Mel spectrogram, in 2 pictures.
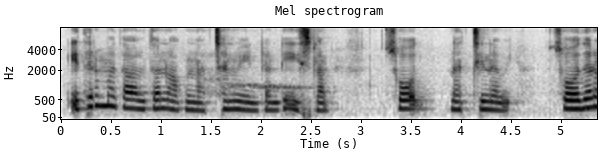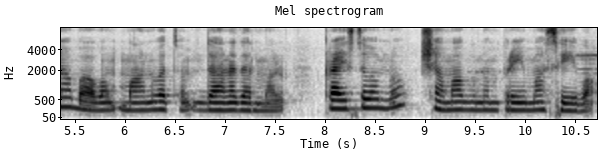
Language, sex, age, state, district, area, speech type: Telugu, female, 30-45, Andhra Pradesh, Krishna, urban, spontaneous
